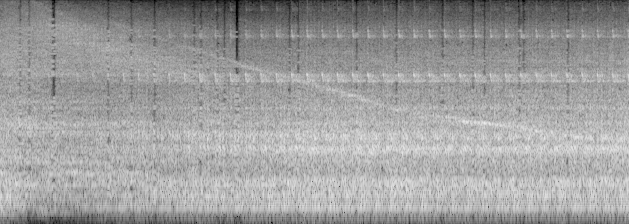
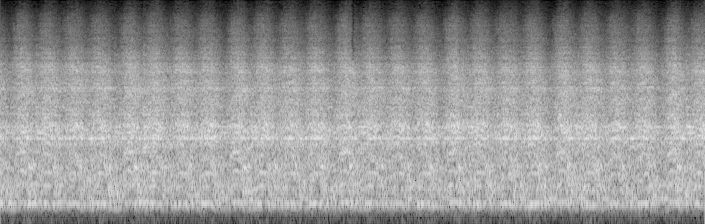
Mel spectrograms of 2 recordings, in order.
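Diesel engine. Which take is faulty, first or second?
second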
